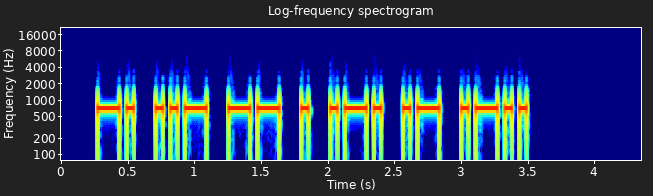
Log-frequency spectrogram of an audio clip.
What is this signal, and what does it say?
Morse code, heard as a keyed tone, about 22 wpm, 700 Hz. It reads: NUMERAL
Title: Top 500 Words 22wpm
